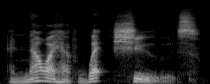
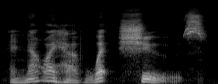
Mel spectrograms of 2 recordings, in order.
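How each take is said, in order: No difference in how they are said.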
